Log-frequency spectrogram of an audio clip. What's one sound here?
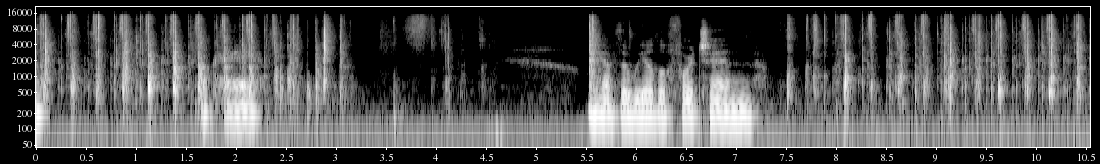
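Playing cards are shuffled with quick, rapid flicking and slapping.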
